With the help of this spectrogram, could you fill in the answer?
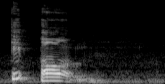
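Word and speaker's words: תפול: O verbo é tipol. Vamos pronunciar esse hebraico para direito, né? Ti nenhum, não tem ti nenhum no hebraico. É tipol. Tipol é a segunda pessoa do futuro, masculina, singular.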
